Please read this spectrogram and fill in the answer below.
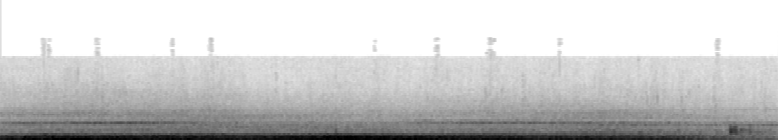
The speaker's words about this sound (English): A single glowing eye, purple-red at core, hot orange at rim, raced towards us, unstable in its nuclear heat. A train.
